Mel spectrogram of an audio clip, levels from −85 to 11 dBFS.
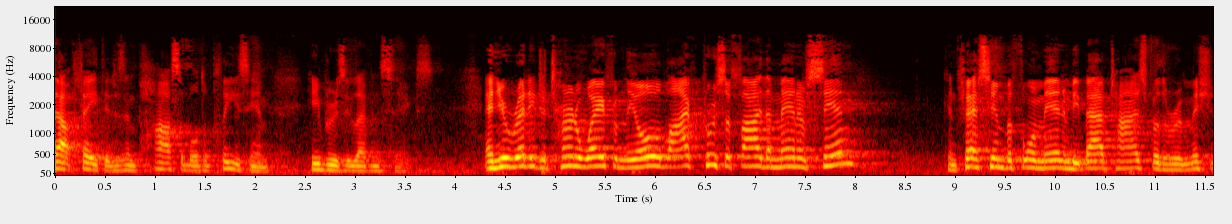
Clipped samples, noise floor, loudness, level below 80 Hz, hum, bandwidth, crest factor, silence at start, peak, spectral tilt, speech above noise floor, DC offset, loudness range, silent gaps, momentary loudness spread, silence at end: under 0.1%; -51 dBFS; -23 LUFS; -54 dBFS; none; 11.5 kHz; 18 dB; 0 s; -4 dBFS; -5.5 dB/octave; 28 dB; under 0.1%; 7 LU; none; 12 LU; 0 s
